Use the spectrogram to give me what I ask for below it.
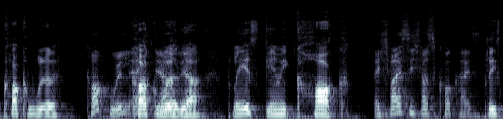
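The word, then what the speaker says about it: Cookeville: Ja, und dann bei Cookville. Und da sehe ich mich drin. Please give me cook. Please give me cook. I like cook. Das heißt, es wird anders ausgesprochen, das heißt Cockville.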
